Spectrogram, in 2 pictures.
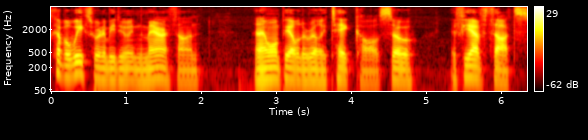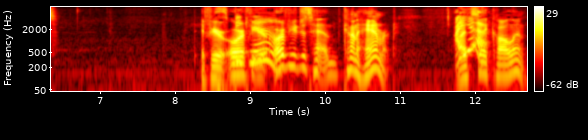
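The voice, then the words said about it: Smooth radio voice. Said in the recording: “You do have a voice for radio. ... You got a smooth...”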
